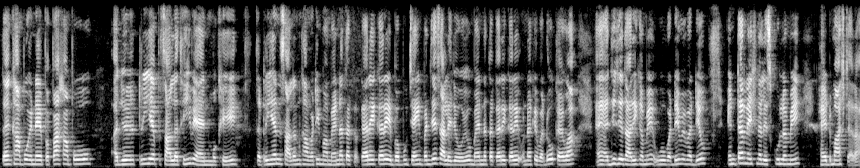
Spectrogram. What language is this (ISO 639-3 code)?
snd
